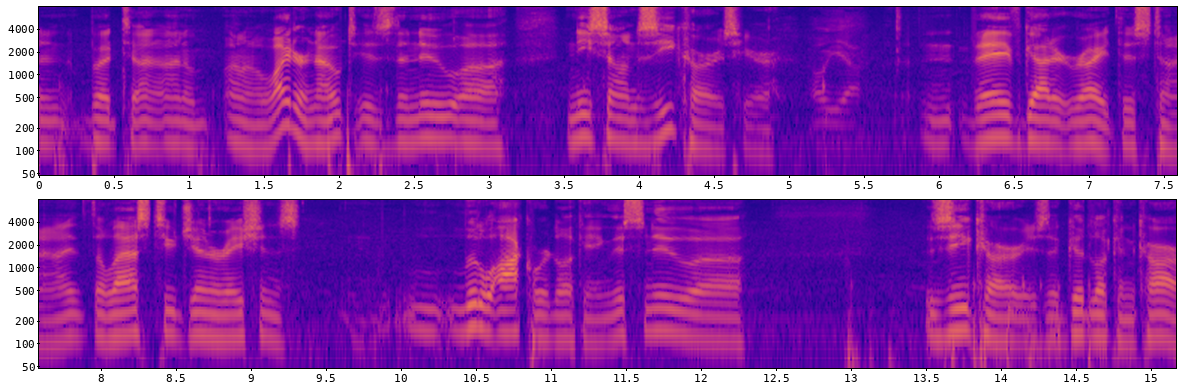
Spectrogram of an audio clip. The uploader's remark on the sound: Live from the LA Auto Show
